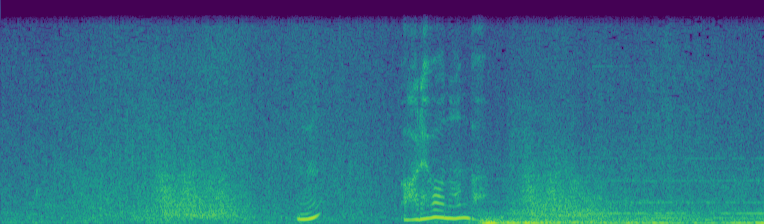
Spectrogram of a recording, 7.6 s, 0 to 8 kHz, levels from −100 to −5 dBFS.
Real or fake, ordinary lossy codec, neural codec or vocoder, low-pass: real; none; none; 7.2 kHz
